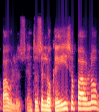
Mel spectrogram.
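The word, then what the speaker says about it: Παῦλος: Pablo, ¿cómo se pronuncia en griego? Paulus.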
